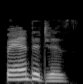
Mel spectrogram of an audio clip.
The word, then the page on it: bandages: British English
